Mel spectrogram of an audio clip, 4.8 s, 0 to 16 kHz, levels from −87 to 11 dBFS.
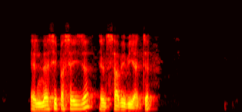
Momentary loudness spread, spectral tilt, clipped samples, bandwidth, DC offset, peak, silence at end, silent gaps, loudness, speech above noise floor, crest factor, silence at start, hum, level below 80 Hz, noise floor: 7 LU; -10 dB/octave; under 0.1%; 5 kHz; under 0.1%; -4 dBFS; 1.8 s; none; -19 LUFS; 58 dB; 18 dB; 0.6 s; none; -60 dBFS; -76 dBFS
